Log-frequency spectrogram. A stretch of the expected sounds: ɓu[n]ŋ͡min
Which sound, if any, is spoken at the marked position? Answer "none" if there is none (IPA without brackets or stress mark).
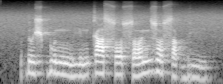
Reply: n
